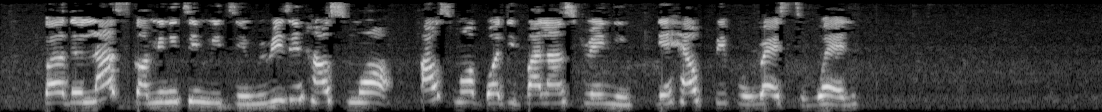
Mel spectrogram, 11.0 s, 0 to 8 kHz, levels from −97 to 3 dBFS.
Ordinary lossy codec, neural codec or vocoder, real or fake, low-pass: MP3, 32 kbps; none; real; 7.2 kHz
